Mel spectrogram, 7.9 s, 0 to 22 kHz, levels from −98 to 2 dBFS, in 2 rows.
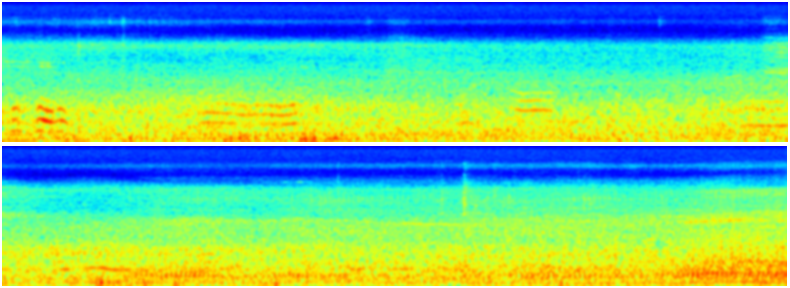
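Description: There are no technical faults to describe in time order anywhere in this recording of sounds.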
